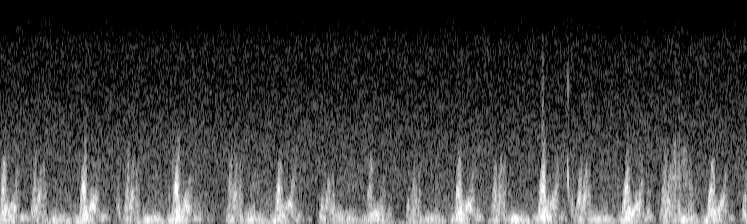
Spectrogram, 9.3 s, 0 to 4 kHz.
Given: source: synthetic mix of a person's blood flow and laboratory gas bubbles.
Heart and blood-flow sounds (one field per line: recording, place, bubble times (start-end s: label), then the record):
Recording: Doppler ultrasound of blood flow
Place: precordium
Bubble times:
3.14-3.20 s: bubbles
7.07-7.18 s: bubbles
8.07-8.13 s: bubbles
8.28-8.68 s: bubbles
From the record:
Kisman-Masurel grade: 121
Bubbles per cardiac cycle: 1 to 2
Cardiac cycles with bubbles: 10 to 50%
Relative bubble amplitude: barely perceptible (0.100 to 0.250)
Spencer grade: 2 (many but less than half of the cardiac periods contain bubble signals, singularly or in groups)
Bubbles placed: only in the low amplitude regions of the cardiac cycle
